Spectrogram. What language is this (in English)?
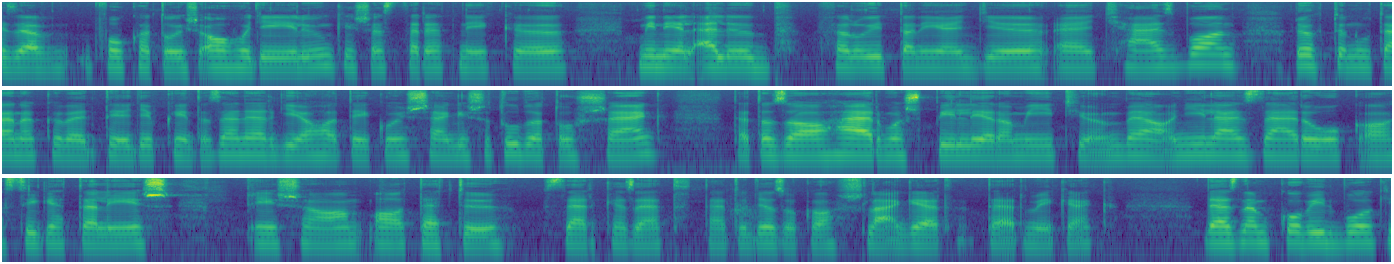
Hungarian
